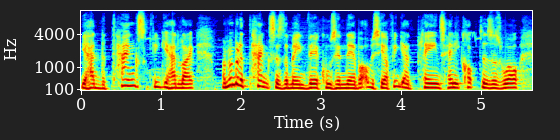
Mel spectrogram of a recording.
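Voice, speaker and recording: In an English accent, a man talks with a high-pitched voice. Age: 40s. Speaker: retro gaming streamer. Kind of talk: casual live stream chat. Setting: live stream. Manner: rambling, self-correcting.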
